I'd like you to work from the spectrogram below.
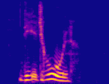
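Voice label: Tlacochahuaya Zapotec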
